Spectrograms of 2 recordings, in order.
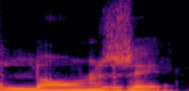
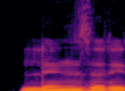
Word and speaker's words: lingerie: कपड़े रहते हैं, उसको बोला जाता है लॉन्जरे, लॉन्जरे, लॉन्जरे, लिंजरी नहीं, ठीक है?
